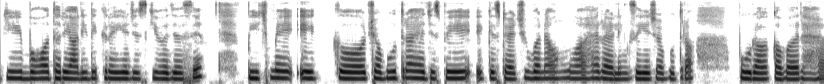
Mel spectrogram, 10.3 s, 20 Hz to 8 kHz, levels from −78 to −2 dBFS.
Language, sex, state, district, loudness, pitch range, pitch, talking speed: Hindi, female, Bihar, Sitamarhi, -13 LUFS, 220-235 Hz, 230 Hz, 155 wpm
